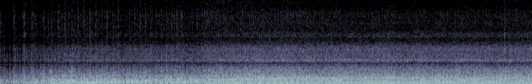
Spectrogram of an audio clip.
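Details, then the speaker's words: Yard Machines push mower, after a tune-up (auto-throttle straightened, carb diaphragm, air filter, oil change, blade sharpened): stumbles at first while burning off excess fuel, then settles into a steady, even high-speed run. "so it was running it had a quite a bit of fuel to burn off there admit it a little bit of raw exhaust out there"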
